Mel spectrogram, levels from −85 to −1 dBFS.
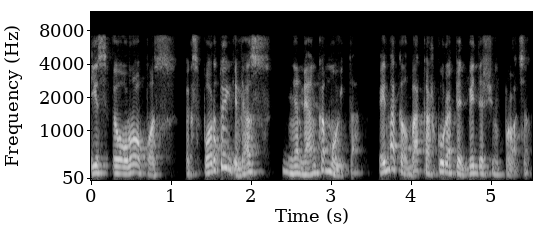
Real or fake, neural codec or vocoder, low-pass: fake; codec, 16 kHz, 8 kbps, FunCodec, trained on Chinese and English, 25 frames a second; 7.2 kHz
